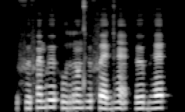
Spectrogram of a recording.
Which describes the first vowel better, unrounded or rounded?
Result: rounded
